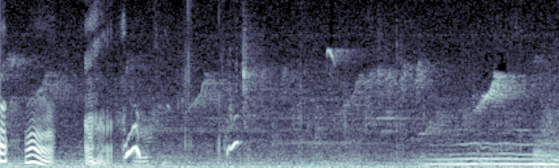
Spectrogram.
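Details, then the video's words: Puppy crying and calling for its mother: a few high, rising-then-falling whimpers clustered at the start, then quieter thin whines over faint background noise. "Crying puppy calling for mom"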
